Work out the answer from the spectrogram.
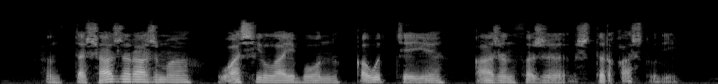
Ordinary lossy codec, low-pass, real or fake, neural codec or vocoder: MP3, 32 kbps; 9.9 kHz; fake; vocoder, 22.05 kHz, 80 mel bands, WaveNeXt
